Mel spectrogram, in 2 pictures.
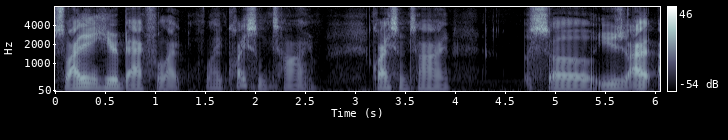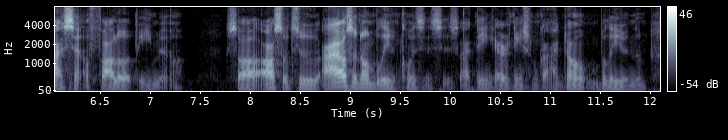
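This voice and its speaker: Fairly quick and fairly even in intonation, this is an unremarkable speaking voice. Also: man, medium pitch for a man. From Houston, Texas (Nigerian parents). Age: 30s. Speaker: fashion designer. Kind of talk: casual chat.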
